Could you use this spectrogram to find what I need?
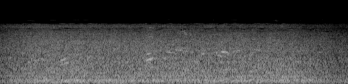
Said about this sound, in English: And as the sun sets and the tide comes in, he's left wondering if tonight is the night that a wave will take away his house.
